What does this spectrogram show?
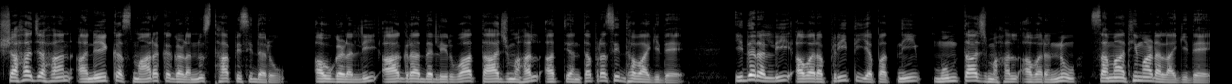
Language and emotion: Kannada, neutral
